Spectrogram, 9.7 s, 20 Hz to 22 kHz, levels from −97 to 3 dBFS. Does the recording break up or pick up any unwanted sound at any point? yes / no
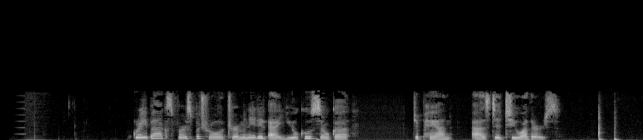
no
